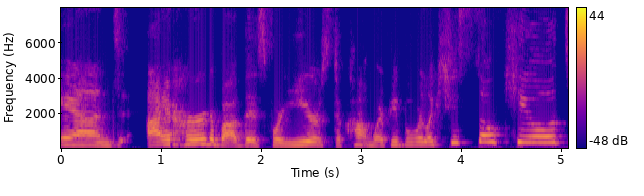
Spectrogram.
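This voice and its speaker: A medium-pitched woman's voice at a moderate pace, with very wide pitch swings and a Spanish accent. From Venezuela. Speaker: life coach. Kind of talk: podcast interview.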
